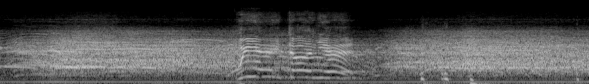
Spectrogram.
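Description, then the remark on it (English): A crowd of Kansas City Chiefs fans cheers in a steady roar, with a loud, rising whoop and yells bursting out partway through and a few shorter shouts afterward. A man speaks briefly over the noise. “So I'll make sure to hit y'all back next year, and I hope the crowd's the same.”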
